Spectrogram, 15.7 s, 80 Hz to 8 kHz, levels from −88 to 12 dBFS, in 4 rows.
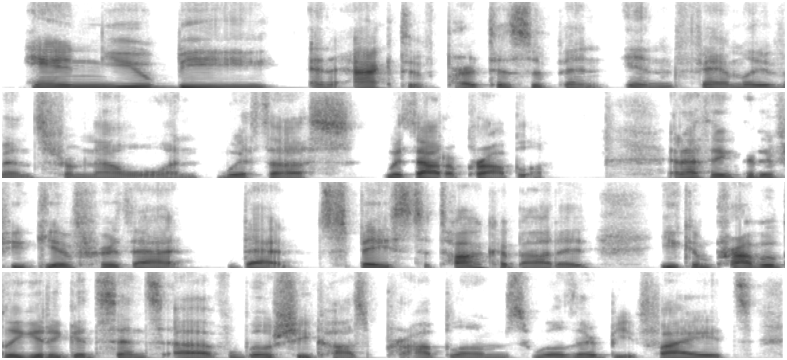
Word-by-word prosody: can 135 +1 +4
you 125 0 +5
be 110 0 0
an 110 -1 -4
active - - +2
participant 110 -2 -3
in 110 -2 -3
family 105 -1 -2
events 100 -1 -4
from 100 0 -7
now 95 0 -3
on 90 - -7
with 105 -1 -2
us 95 -1 0
without 115 -2 +6
a - - +1
problem?" - - +2 0.6
And 115 - +2
I 115 - +6
think 130 +1 +1
that 125 - -1
if 110 0 -4
you - - +1
give 125 +5 +1
her 135 -3 +1
that 110 +2 0 0.2
that 110 +3 0
space 110 0 +1
to - - -7
talk - - +3
about 100 0 -1
it, 95 -1 -3 0.4
you 120 - +2
can 130 -2 -2
probably 120 +1 +5
get 115 0 +2
a - - +2
good 105 -1 -2
sense 105 -2 -2
of 100 -1 0
will 110 +1 -1
she - - 0
cause 95 0 -5
problems, 100 -4 -7
will 100 -1 -2
there 105 -1 -2
be 95 - -8
fights, 105 -1 0
105 Hz, 185 wpm, -24 LUFS, 100-115 Hz, 0.6 s, without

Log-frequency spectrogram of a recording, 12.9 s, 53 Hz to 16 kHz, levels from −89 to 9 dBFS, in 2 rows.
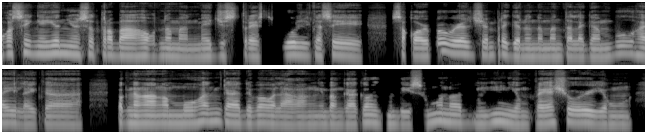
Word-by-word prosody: kasi 155 +2 +6
ngayon 155 +1 0
yung 145 -2 +2
sa 150 0 +7
trabaho 130 -2 +3
ko 125 - -14
naman 120 -2 -4
medyo 120 +2 -1
stressful 125 +4 +3 0.2
kasi 130 -3 +3 0.2
sa - - +5
corpo 130 +10 0
world 155 -3 +2
siyempre 135 +1 0
gano'n 120 -2 -3
naman 120 0 -5
talaga 115 -1 -3
ang 120 - -8
buhay 140 -3 -3
like, 110 -1 -6
ah, 110 -1 -3 0.4
'pag - - -2
nangangamamuhan 125 +3 +1
ka, 130 -2 +2
'di 120 0 -8
ba, 125 - -1
wala 115 -1 -2 0.2
kang 115 +1 -9
ibang 115 0 -4
gagawin 120 +2 -3
kundi 115 -1 -9
sumunod. 135 -1 0
Mm, 130 +3 -7
yung 115 -1 -7
pressure, 130 +3 +2
yung 115 -1 -7
125 Hz, 170 wpm, -25 LUFS, 115-135 Hz, 0.4 s, sa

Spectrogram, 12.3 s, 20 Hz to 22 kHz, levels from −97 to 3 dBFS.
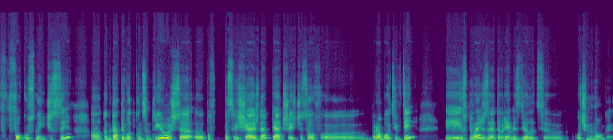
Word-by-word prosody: ф - - -21
фокусные 205 - 0
часы, 170 - -3 0.5
а 180 -2 -4
когда 185 +7 +2
ты 245 -2 -1
вот 185 -2 -2
концентрируешься, 200 - +4
э, 175 -2 +1
пов 175 +1 -11 0.2
посвящаешь, 195 - +1
да, 390 - +2
5-6 225 -7 +2
часов, 180 -1 -4
э, 165 - -6 0.2
работе 190 -4 0
в 155 - -18
день, 385 +9 +5 0.6
и 205 -1 -1
успеваешь 230 - +1
за 220 +1 -2
это 210 +2 -2
время 260 +6 -2
сделать, 235 0 -2
э, 155 -2 -11 0.3
очень 215 +4 -6
многое. 150 -7 -10
200 Hz, 130 wpm, -20 LUFS, 175-235 Hz, 0.6 s, день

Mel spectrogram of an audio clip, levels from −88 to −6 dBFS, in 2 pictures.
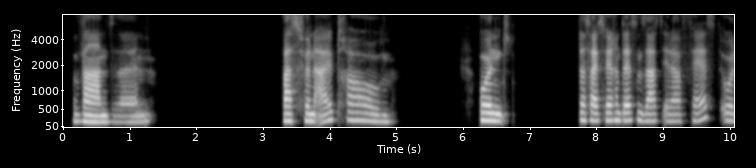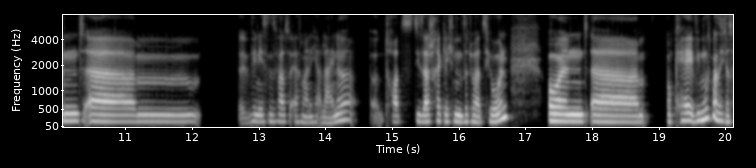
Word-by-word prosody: Wahnsinn. 165 -1 +2 1.9
Was 195 0 +5
für 200 - +1
'n 185 -1 +5
Albtraum. 190 -3 0 1.3
Und 195 -3 +6 1.0
das 210 -1 +1
heißt, 195 -1 +6
währenddessen 205 0 +3
saßt 190 0 +2
ihr 185 - -7
da 185 0 -2
fest 205 +8 -5
und, 195 -1 -2
ähm, 175 -1 -3 0.6
äh, 130 - -16
wenigstens 175 0 -10
warst 175 -1 -9
du - - -14
erst 165 0 -14
mal 155 -1 -11
nicht 155 +1 -15
alleine, 175 +10 -8 0.2
äh, - - -21
trotz 165 -1 -10
dieser 175 -2 -3
schrecklichen 175 -1 -5
Situation. 175 - -3 0.5
Und, 180 -2 +3
ähm, 165 -1 -1 0.3
okay, 185 +1 -3
wie 195 - -3
muss 255 +6 +1
man 285 - +4
sich 195 - -5
das 165 0 -7
180 Hz, 105 wpm, -23 LUFS, 170-195 Hz, 1.9 s, Und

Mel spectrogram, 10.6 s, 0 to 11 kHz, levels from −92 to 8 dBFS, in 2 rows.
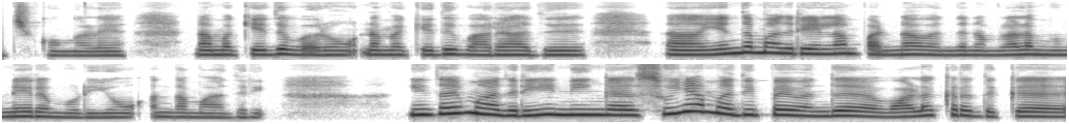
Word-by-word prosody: வச்சுக்கோங்களேன். 185 0 -8 0.4
நமக்கு 215 0 -4
எது 245 +1 +1
வரும்? 205 0 -5
நமக்கு 215 0 -7
எது 235 0 0
வராது? 205 0 -4 0.5
அ - - +3 0.3
எந்த 315 +3 +4
மாதிரி 270 -3 +2
எல்லாம் 260 0 -1
பண்ணா 220 +2 -3
வந்து 205 +1 -6
நம்மளால 210 +3 -3
முன்னேற 220 +1 -3
முடியும்? 190 +1 -8
அந்த 205 -1 -8
மாதிரி. 185 0 -10 0.8
இதே 350 +4 +6
மாதிரி 275 -4 +4 0.2
நீங்க 300 -1 +4 0.2
சுயமதிப்பை 340 - +4
வந்து 245 +2 +1 0.3
வளக்கறதுக்கு 235 -1 -2
225 Hz, 135 wpm, -21 LUFS, 205-270 Hz, 0.8 s, இதே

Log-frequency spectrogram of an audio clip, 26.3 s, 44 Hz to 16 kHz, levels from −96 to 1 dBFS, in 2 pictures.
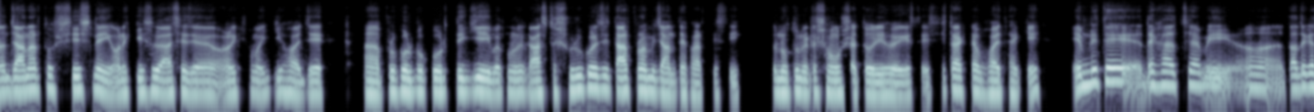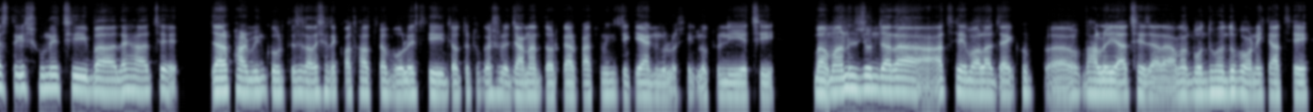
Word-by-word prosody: জানার 140 +2 +5
তো 155 - 0 0.2
শেষ 145 0 +2
নেই। 135 -4 +4
অনেক 120 +1 -1
কিছু 130 +1 -1
আছে 125 +2 -2
যে 115 - +3 0.3
অনেক 115 +1 -1
সময় 120 -3 -4
কি - - -7
হয় 115 -3 0
যে 115 - +2 0.5
আ - - +2 0.2
প্রকল্প 130 -1 +2 0.2
করতে 130 +1 +1
গিয়েই 135 -2 +5
বা - - +3
কোনো 125 -1 -1
কাজটা 120 +1 +1
শুরু 140 +1 +1
করেছি 155 -2 +3
তারপর 135 +1 +5
আমি 135 - +1
জানতে 115 0 0
পারতেছি 110 +1 -6 0.4
তো - - -6
নতুন 125 +2 0
একটা 125 +1 -5
সমস্যা 120 -1 0
তৈরি 110 -1 +4
হয়ে 105 -2 +3
গেছে। 110 - -5
সেটা 135 +2 -2
একটা 135 - -3
ভয় 120 -1 +2
থাকে। 115 0 -3 0.4
এমনিতে 205 +7 +5 0.4
দেখা 185 0 +1
যাচ্ছে 180 +2 -5
আমি 90 - 0 0.3
আহ 160 0 -1 0.3
তাদের 150 +2 +1
কাছ 170 - +1
থেকে 160 0 0
শুনেছি 155 0 -2 0.2
বা 135 - +4 0.2
দেখা 140 0 0
যাচ্ছে 140 +2 -2 0.5
যারা 130 0 +7
farming 130 -1 +1
করতেছে 125 0 -2
তাদের 115 +1 0
সাথে 120 -1 -3
কথাবার্তা 120 0 -3
বলেছি 115 +2 0 0.2
যতটুকু 115 +1 -5
আসলে 115 -1 -3
জানার 110 +1 +1
দরকার 105 0 -1
প্রাথমিক 115 +2 -4
যে 105 - -4
জ্ঞানগুলো 105 -2 0
সেগুলো - - -6
একটু - - -10
নিয়েছি 105 0 -2 0.5
বা 125 - +5
মানুষজন 150 +2 +3
যারা 135 -1 +5 0.4
আছে 130 +2 -5
বলা 115 0 +2
যায় - - +1
খুব 125 -1 -5 0.2
আ - - -1 0.3
ভালোই 120 0 +4
আছে। 115 +2 -4
যারা 130 +1 0
আমার 115 0 -1
বন্ধু-বান্ধবও 125 +2 +1
অনেকে 110 +1 -3
আছে 110 +1 -2
125 Hz, 185 wpm, -23 LUFS, 115-135 Hz, 0.5 s, যারা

